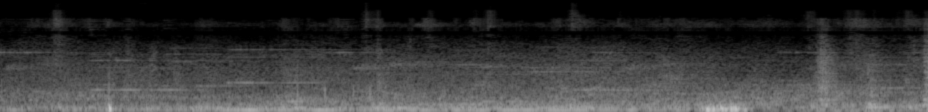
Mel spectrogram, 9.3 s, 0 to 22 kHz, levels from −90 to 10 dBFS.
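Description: Throughout the clip the sound carries two layers of coding damage, their different artefacts heard together. This is transcoding between lossy codecs, likely a WMA encode near 64 kbit/s re-encoded to Opus near 24 kbit/s, which spends its bits on the earlier artefacts.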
